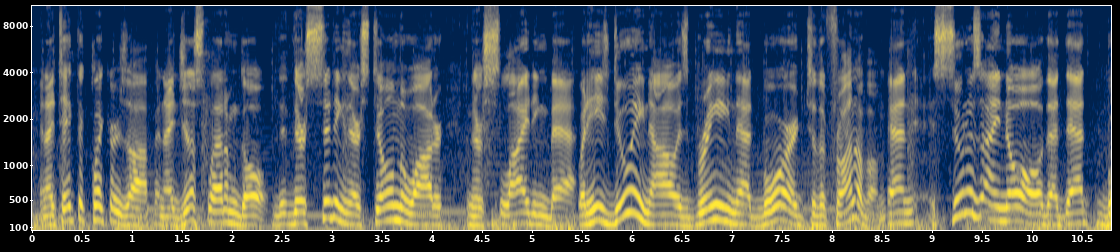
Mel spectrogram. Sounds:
speech

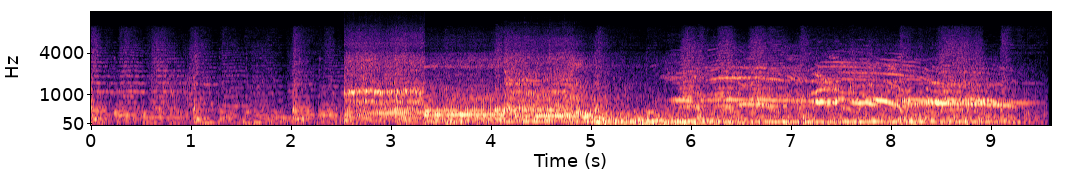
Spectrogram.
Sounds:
car passing by

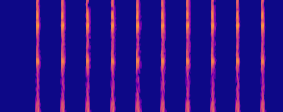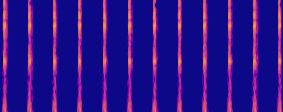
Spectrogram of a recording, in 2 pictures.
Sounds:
tick

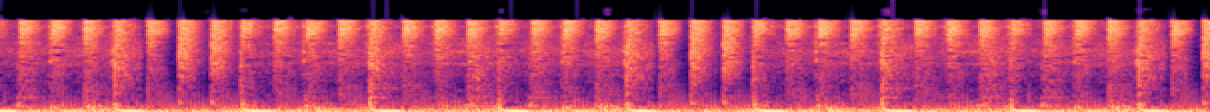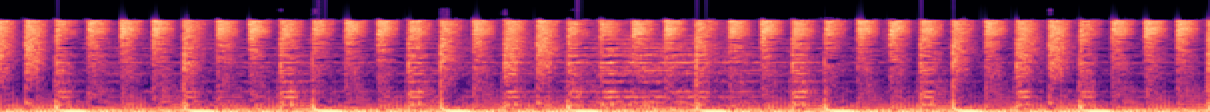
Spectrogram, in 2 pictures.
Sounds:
music

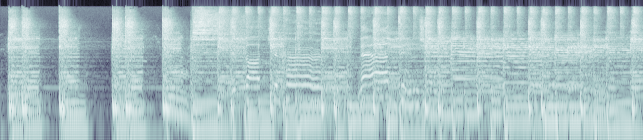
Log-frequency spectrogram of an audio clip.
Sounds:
music

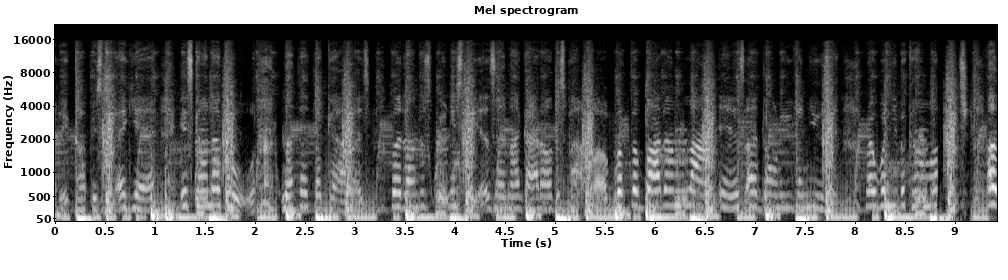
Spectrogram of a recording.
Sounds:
music
soundtrack music

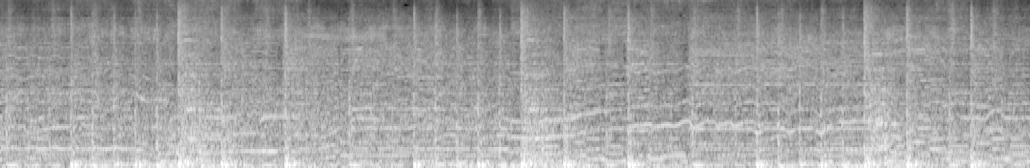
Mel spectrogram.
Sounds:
music

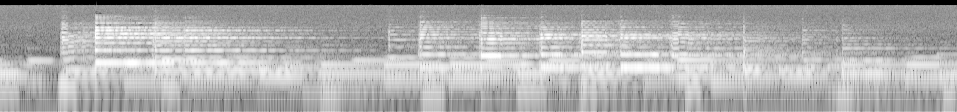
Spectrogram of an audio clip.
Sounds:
music

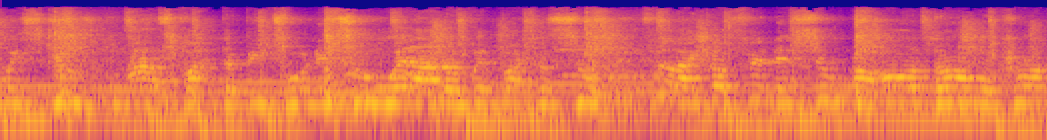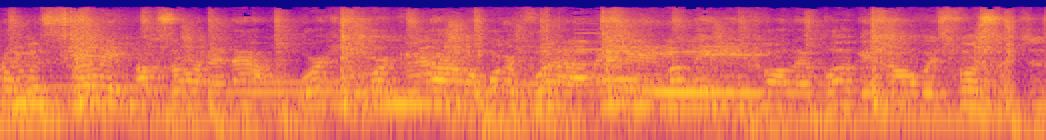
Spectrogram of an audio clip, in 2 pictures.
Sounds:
music

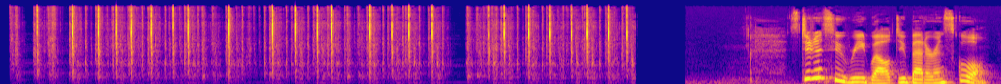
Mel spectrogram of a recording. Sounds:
speech

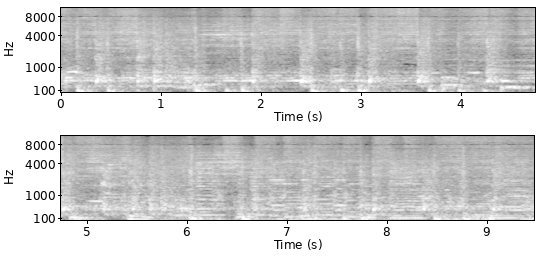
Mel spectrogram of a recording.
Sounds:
funk
rhythm and blues
speech
music

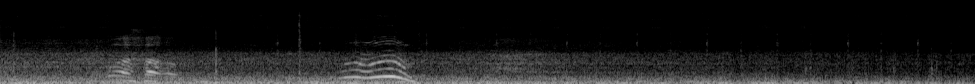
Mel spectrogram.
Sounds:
car
speech
vehicle

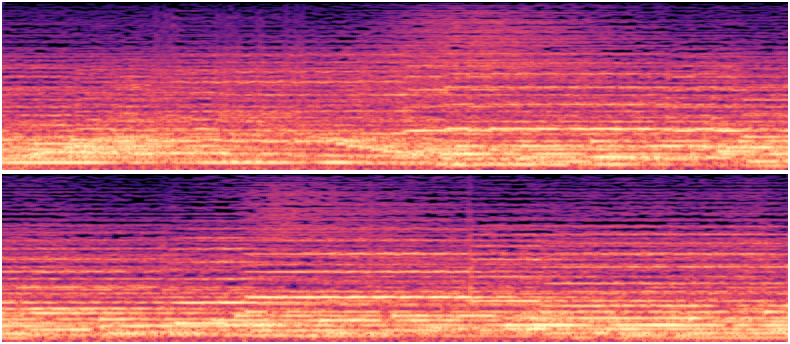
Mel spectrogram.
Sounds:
music
sad music

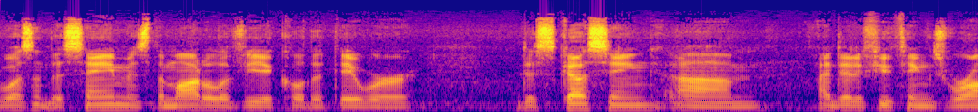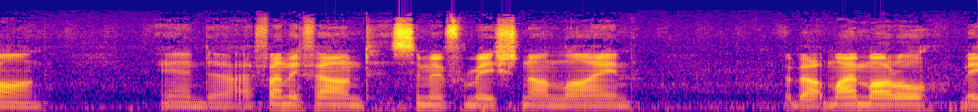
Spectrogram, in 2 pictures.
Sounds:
speech

